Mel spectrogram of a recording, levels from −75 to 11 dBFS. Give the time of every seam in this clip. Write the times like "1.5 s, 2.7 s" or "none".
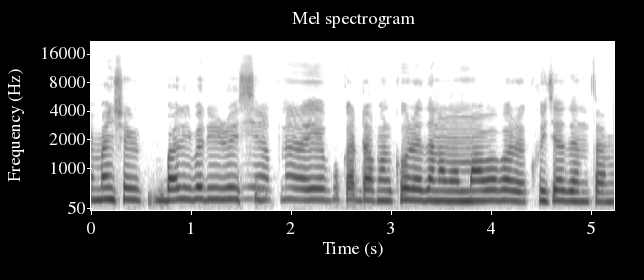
1.9 s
